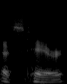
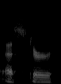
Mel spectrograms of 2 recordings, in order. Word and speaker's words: Esther: Or I think you might even pronounce her name Esther, not Esther.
